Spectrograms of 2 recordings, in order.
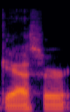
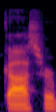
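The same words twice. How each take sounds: First: The name is said as its spelling suggests. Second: The name is said with its usual pronunciation. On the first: This is how the name looks when written. "but it's spelled Gasser" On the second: This is how the name is really said. "I know it's pronounced Gasser"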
